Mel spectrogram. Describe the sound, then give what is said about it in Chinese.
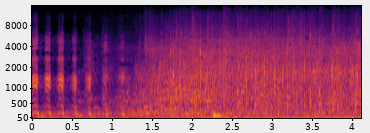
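Audience applause at a comedy stage show, rising out of brief voices and chuckles into a dense, loud wash of clapping with some laughter that carries on evenly to the end. “大家都着急了，只给您鼓掌。”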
